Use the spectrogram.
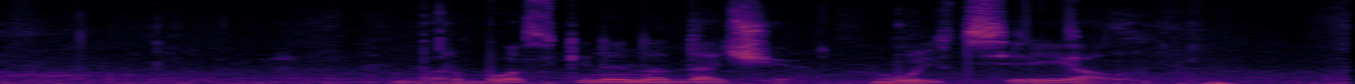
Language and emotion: Russian, positive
